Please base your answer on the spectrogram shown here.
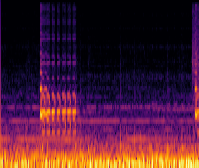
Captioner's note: phone ringing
